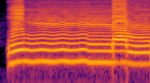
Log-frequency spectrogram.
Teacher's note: kita membaca dengan lam tebal pada lafal Allah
